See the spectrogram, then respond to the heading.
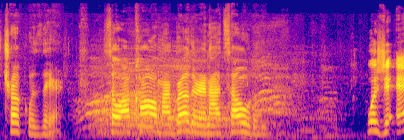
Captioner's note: crowd gasping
